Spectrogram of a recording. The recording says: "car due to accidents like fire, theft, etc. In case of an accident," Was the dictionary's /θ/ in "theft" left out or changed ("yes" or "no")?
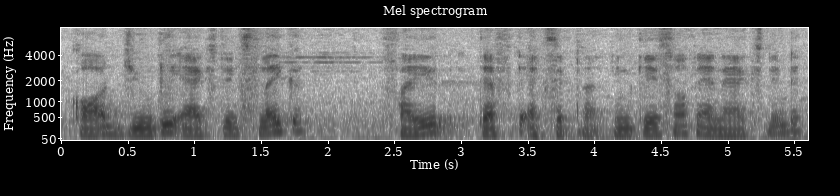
yes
